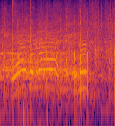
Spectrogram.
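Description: An audience at a televised music show claps in a steady burst, moderately loud, while a singer's voice carries through over the clapping and crowd noise.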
